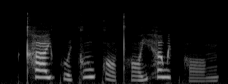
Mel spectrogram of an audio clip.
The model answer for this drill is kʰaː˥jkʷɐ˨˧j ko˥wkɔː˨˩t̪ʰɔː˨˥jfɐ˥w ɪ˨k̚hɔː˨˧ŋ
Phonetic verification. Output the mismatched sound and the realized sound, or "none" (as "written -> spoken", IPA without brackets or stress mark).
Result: f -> h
